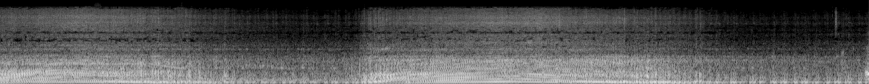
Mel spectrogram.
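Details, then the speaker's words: 1985 Honda VT500C V-twin bobber revving with sharp pops on throttle roll-off, heard more in second gear; owner suspects the carburetors need looking at. "backfiring a little it's not to look through the carps but I kind of like that sound of it backfiring but I'm sure it's not good for the for the engine I usually hear it a little bit more when when I'm on second year and I roll off the throttle"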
